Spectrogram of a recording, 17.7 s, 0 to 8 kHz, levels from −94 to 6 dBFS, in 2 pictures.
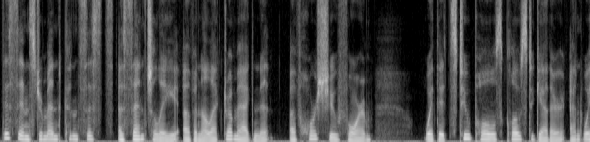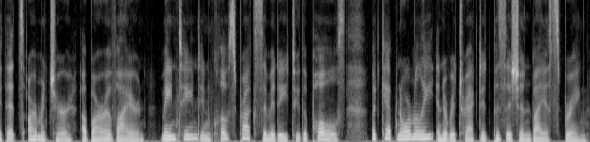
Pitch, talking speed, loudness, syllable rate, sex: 165 Hz, 140 wpm, -18 LUFS, 4.8 syllables/s, female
